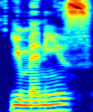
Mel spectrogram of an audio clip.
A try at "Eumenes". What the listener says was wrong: I think I would pronounce or emphasize the second E, so it's like Eumenes.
